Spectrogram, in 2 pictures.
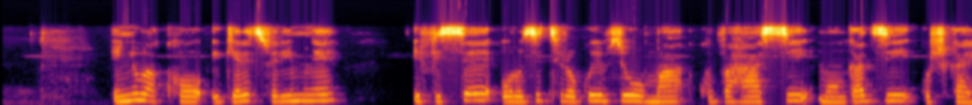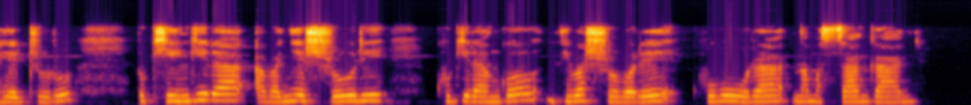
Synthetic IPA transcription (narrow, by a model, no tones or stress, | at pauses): iɲuβakʰo̞ʔiɡe̞ɾe̞t͡swe̞ɾimŋe̞ | ifise̞uɾuzitʰiɾo̞ɡwiːvjuːmakʰuvaɦaːsimuŋɡaziɡ̥uʃi̥kahe̞ːd͡ʒuɾu | ɾukʰiːŋɡiɾaːβaɲe̞ːʃuːɾi | kʰuɡiɾaŋɡo̞n̥iβaʃo̞βo̞ɾe̞kʰuhuːɾanamasaːŋɡaːɲa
